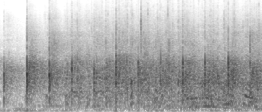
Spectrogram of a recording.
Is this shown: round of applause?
yes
